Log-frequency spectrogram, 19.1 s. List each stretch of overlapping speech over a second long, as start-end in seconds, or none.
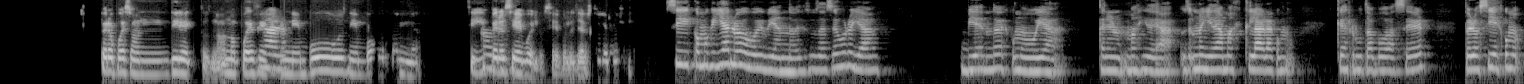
none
